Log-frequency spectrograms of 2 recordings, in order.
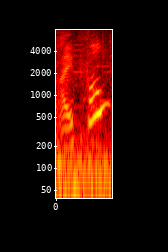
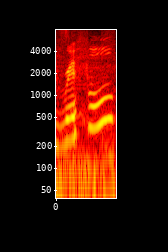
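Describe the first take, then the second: First: The first vowel is the long 'eye' sound. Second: The first vowel is the short 'ih' sound. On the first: The speaker calls it right. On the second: The speaker calls it wrong.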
